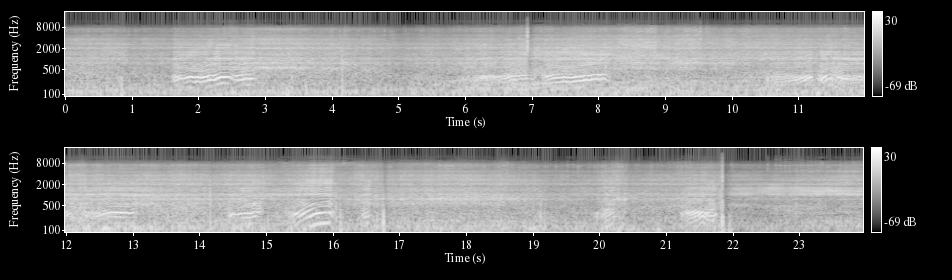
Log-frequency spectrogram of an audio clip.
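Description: Off-road motorcycle engine revving under varying throttle, its pitch swinging up and down in repeated short bursts over a steady bed of engine and wind noise.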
